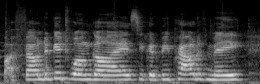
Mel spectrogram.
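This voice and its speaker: A woman's voice: on the high side, little pitch movement, brisk, echoey room, faint music behind. Bubbly young woman chatting a makeup tutorial. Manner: chatty, bubbly, giggly asides. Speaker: beauty vlogger. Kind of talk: casual makeup tutorial chat.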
